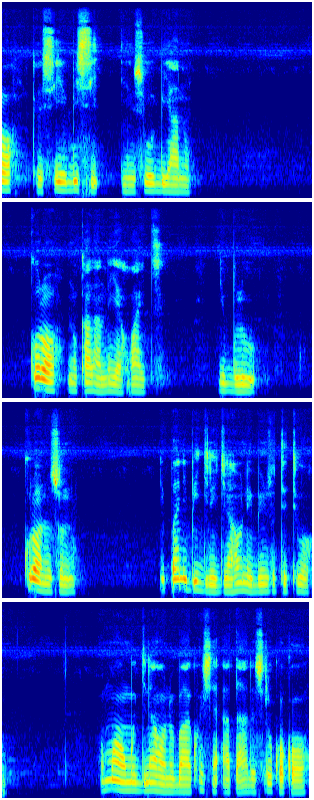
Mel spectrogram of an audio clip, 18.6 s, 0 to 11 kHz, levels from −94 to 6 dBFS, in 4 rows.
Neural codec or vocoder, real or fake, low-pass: none; real; 9.9 kHz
